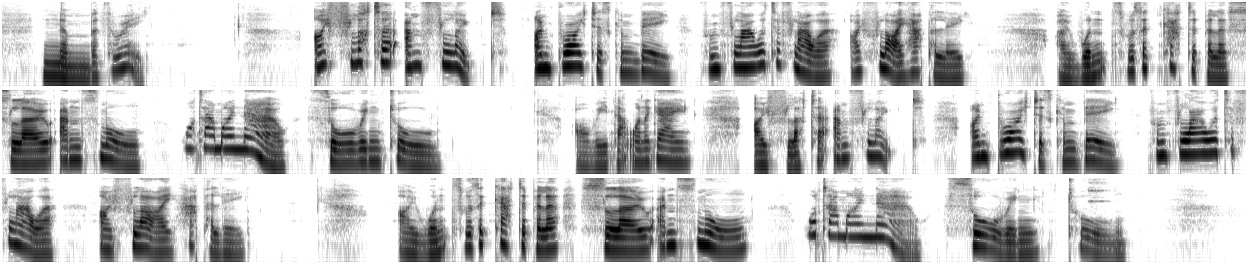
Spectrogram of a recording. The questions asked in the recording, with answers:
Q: What am I now? Soaring tall.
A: Of course, the answer was a butterfly.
